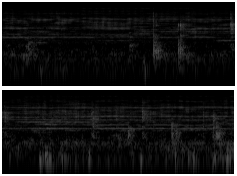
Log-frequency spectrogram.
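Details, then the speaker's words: Window-type air conditioner on cool after repair: low even hum with light clicks, the loud drone gone; compressor rubber had been hitting its plate. "so ito na guys yung ating aircon wala na yung kanyang Ugong na malakas na tunog Ayan so tahimik na siya guys"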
